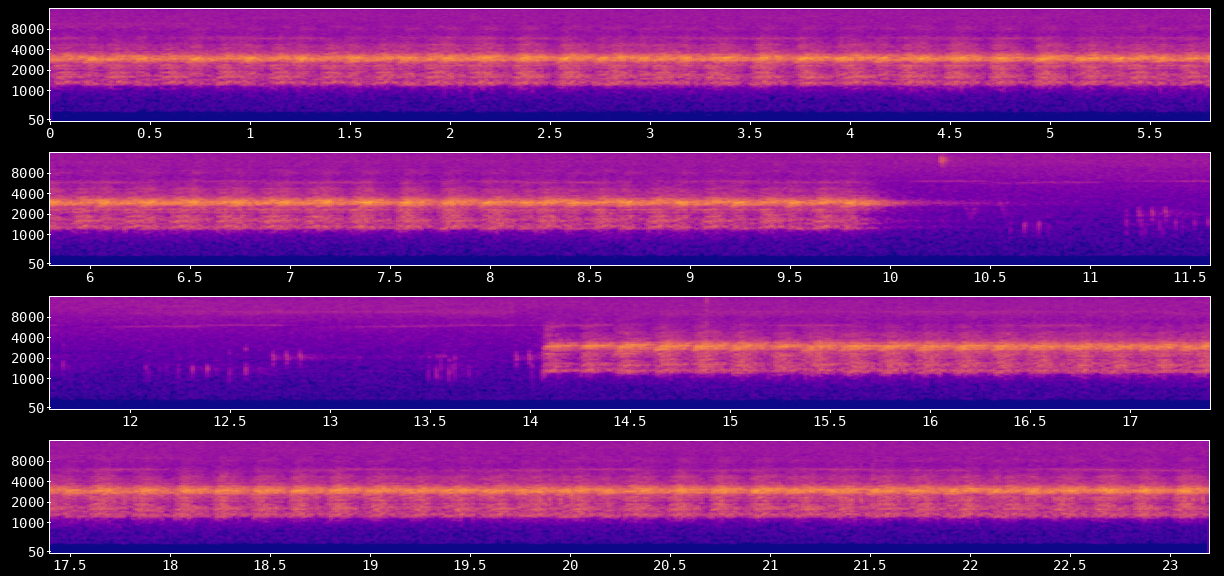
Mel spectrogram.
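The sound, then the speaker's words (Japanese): A dense chorus of several frogs, recorded in front of an elementary school, croaking together in a steady, buzzing drone that stops abruptly all at once for a few seconds midway, then resumes all at once and continues to the end. “こちらはとある小学校前で録音したのですが、数匹いると思われるカエルが一斉に鳴き始め、一斉に鳴き止んでいました。”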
